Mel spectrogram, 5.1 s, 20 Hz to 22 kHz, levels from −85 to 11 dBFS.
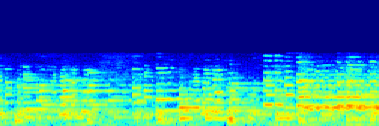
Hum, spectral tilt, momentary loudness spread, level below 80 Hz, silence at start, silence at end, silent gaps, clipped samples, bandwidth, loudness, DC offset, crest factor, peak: none; -5 dB/octave; 10 LU; -42 dBFS; 0 s; 0 s; none; under 0.1%; 4.8 kHz; -18 LUFS; under 0.1%; 16 dB; -2 dBFS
